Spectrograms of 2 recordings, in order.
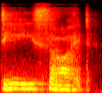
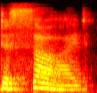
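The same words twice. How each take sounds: First: The first vowel is a full E. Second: The first vowel is a reduced schwa. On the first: The speaker calls it wrong. "not decide" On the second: The speaker calls it right. "the E can be more like a schwa"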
